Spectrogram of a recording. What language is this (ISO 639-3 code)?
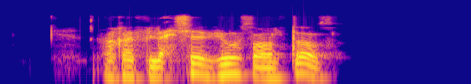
kab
